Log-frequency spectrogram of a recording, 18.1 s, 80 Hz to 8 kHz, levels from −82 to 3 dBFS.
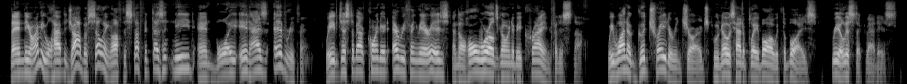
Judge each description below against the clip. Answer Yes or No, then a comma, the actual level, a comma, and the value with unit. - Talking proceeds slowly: No, average, 190 wpm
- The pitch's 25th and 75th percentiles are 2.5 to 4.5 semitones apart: No, average, 5.0 semitones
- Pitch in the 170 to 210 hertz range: No, medium, 145 Hz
